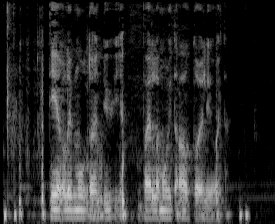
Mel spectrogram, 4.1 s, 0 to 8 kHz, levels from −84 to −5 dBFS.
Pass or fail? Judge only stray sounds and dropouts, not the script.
pass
